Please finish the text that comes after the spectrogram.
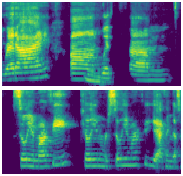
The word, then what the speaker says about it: Cillian: Cillian Murphy? Yeah, I think that's how you pronounce it.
